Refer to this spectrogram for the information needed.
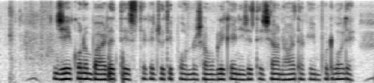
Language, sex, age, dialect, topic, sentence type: Bengali, male, 25-30, Standard Colloquial, banking, statement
